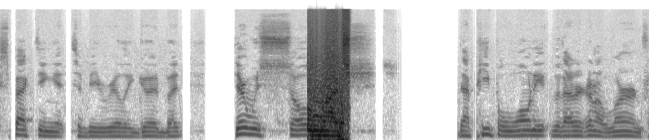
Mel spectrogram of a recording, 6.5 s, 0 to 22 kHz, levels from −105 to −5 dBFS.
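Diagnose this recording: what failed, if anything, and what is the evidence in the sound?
A sample-format conversion stage likely mixed up signed and unsigned 8-bit samples from 3.08 to 3.49 s. The flipped top bit turns each zero crossing into a full-range jump, so that stretch erupts into harsh, very loud distortion where quiet moments are as loud as the rest.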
